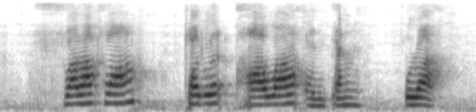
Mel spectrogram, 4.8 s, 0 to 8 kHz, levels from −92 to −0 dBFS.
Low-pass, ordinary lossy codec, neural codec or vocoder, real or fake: 7.2 kHz; none; codec, 24 kHz, 1.5 kbps, HILCodec; fake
